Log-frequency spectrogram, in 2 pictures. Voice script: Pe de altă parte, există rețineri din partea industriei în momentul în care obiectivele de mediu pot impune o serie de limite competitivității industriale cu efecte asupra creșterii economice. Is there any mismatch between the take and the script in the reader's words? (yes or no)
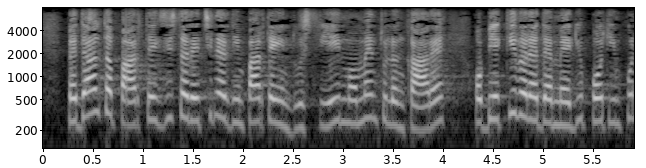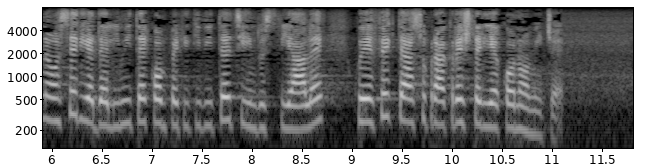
no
